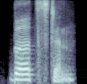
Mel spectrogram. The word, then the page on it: birthstone: Indian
